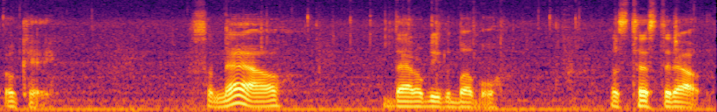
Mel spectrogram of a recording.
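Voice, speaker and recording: Man streaming a game, unhurried low voice, faint hiss and keyboard clicks behind. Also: gravelly. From Texas. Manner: relaxed, reads chat aloud while playing. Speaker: gaming streamer. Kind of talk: casual live-stream commentary.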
